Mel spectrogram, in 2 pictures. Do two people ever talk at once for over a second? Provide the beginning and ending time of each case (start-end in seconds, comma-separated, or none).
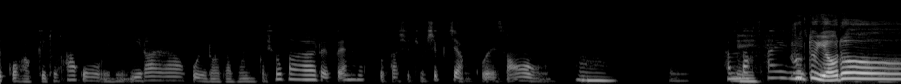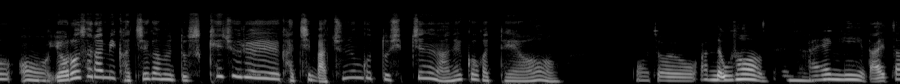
7.3-8.9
